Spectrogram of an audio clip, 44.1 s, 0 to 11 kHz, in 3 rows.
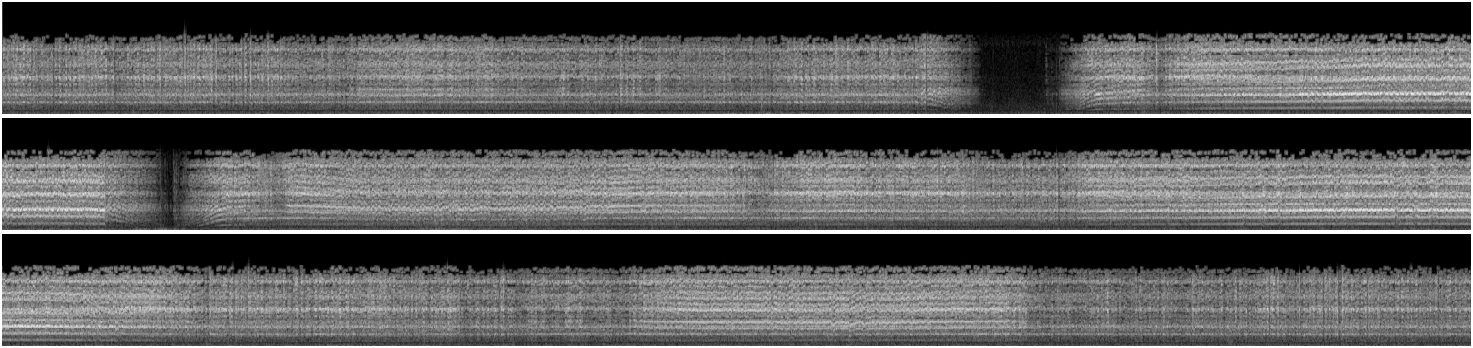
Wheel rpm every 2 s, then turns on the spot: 160, 160, 160, 160, 110, 90, 160, 140, 100, 160, 160, 160, 160, 160, 160, 160, 160, 160, 160, 160, 160, 160.
none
